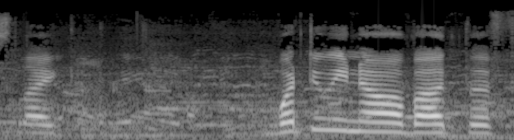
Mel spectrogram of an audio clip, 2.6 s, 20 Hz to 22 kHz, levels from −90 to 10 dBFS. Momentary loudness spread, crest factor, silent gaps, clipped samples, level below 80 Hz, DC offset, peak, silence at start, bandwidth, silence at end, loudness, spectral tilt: 20 LU; 16 dB; none; under 0.1%; -48 dBFS; under 0.1%; 0 dBFS; 0 s; 15 kHz; 0 s; -14 LUFS; -4.5 dB/octave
